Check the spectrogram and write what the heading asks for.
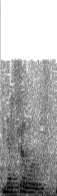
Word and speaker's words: Nephilim: How do you say it again? Nephilim? – Nephilim.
